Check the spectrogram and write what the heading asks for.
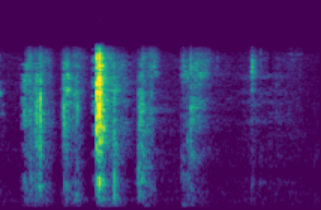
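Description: A deck of oracle cards being shuffled by hand, the cards rustling and flicking against each other in a string of short bursts. The loudest burst comes about two-thirds of a second in.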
